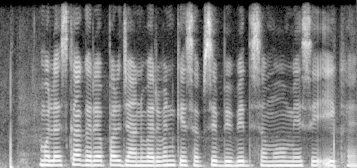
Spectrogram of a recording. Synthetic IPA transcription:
mʊləskaɡəɾəɦpɐɾd͡ʒaːnʋəɾʋənkesɐbseʋɪʋɪd̪ʱsɐmuːɦmẽseʔeːkɦɛ̰ː

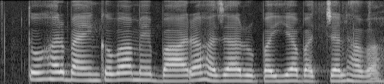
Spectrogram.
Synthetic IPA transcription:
t̪oɦɐɾbɛ̃ːŋkoʋamẽbaːɾaɦɐzaːɾːʊpəijabɐtːt͡ʃəlɦɐʋa̰ː

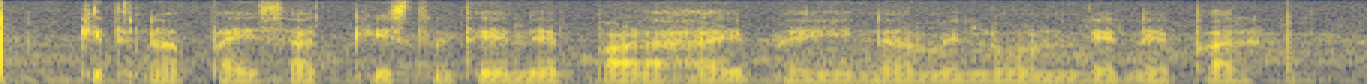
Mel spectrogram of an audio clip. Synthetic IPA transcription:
kɪt̪napɛːɪsakɪst̪d̪eːnepaɭɦaːebəɦiːnamẽloːnleːnepɐɾ

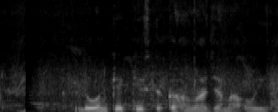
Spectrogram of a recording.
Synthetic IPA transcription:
loːnkekɪst̪kəɦəʋãd͡ʒɐmaɦoiː

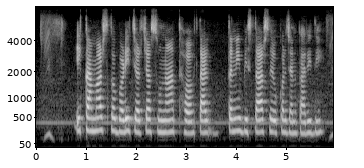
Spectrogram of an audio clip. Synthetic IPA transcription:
ekːaːmaɾskabəɽit͡ʃəɾt͡ʃasʊnaːt̪ɔ | t̪ənibɪst̪aːɾseoːkəɾd͡ʒaːnkaːɾid̪iː

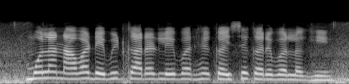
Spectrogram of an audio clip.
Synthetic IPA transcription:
molanaʋaɖebiʈ̚kaɾəɽlebəɾɦekəjsekəɾebəɾləɡʱiː

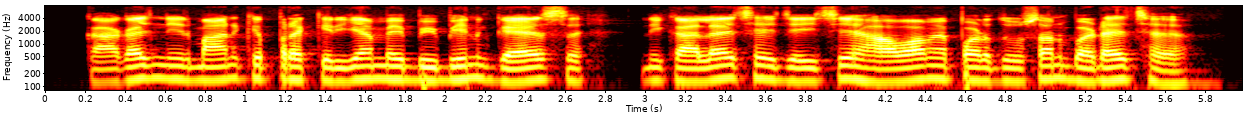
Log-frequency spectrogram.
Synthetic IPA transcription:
kaɡəd͡ʒniɾmankepɾəkɾijamebibʱinːɡɛs | nikalɛt͡ʃʰɛd͡ʒəjt͡ʃʰeɦəʋamepəɾəd̪osənbəɽ̤ɛt͡ʃʰɛ

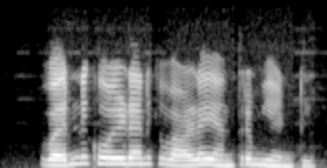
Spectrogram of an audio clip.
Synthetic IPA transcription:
ʋɐɾinikɔːjɐɽaːnikiʋaːɭɐjɐnt̪ɾɐme̞ːɳʈi

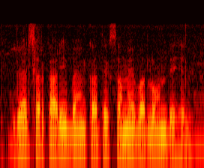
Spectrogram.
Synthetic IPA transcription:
ɡɛːɾsəɾkaːɾibɛ̃ːŋkːat̪eksəməjbəɾloːnd̪eɦəl

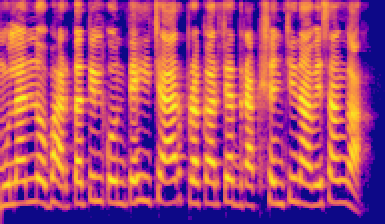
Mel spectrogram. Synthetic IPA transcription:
mulãnːɔbʱaɾt̪at̪iːlkoɳt̪jaɦiːt͡ɕaɾpɾəkaɾt͡ɕjad̪ɾakʂəɲt͡ɕiːnaʋesãŋɡa

